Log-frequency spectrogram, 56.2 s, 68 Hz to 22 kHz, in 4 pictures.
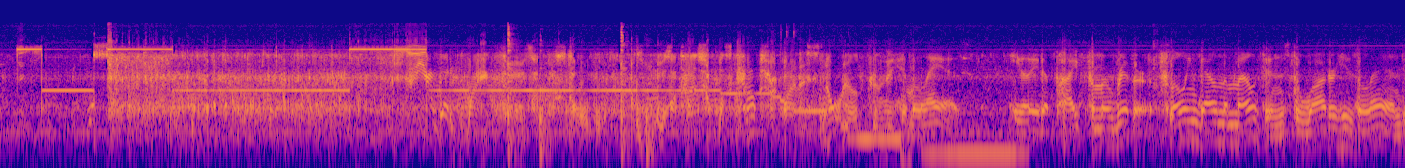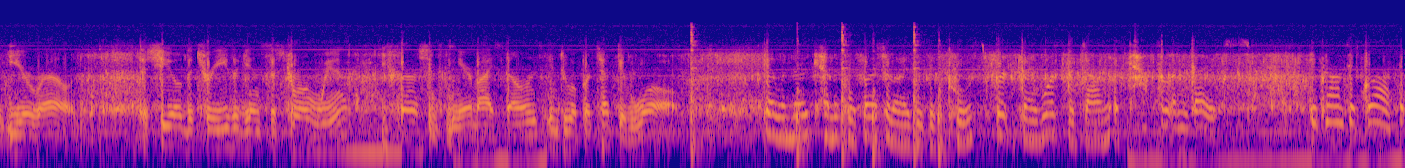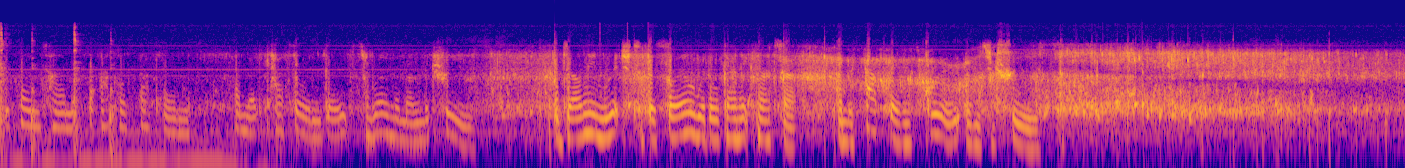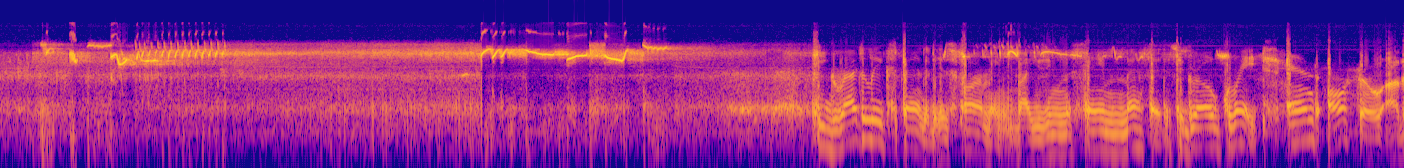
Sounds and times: Radio: 1.0s - 39.6s, 44.2s - 48.2s, 49.4s - 56.1s
Speech: 4.2s - 14.8s, 15.4s - 20.9s, 21.7s - 26.6s, 27.2s - 32.9s, 50.2s - 56.1s.

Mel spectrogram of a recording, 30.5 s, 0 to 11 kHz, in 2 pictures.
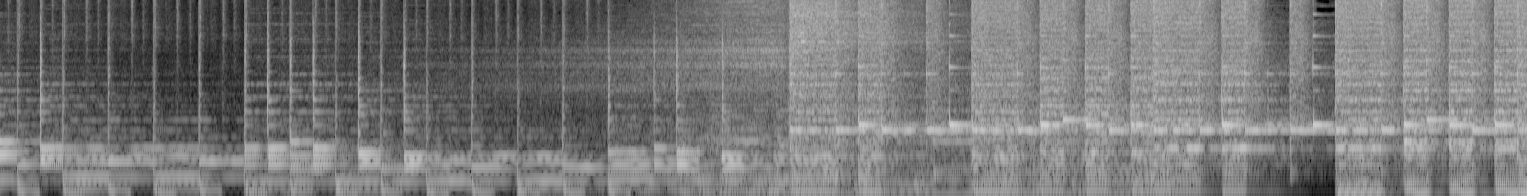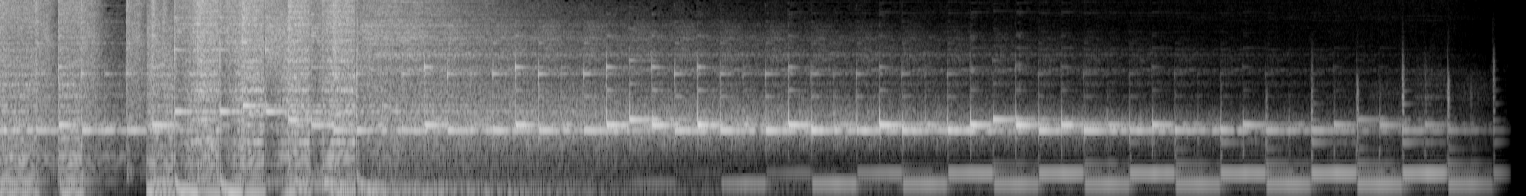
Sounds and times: Soundtrack music: 2.5s - 24.0s.

